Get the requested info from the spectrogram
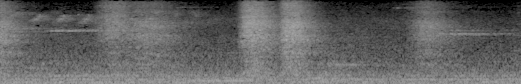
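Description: Forceful breathing-exercise breaths, short hissing rushes of air in and out. There is a softer one about a second in, a strong close pair about halfway through, and a weaker one near the end.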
